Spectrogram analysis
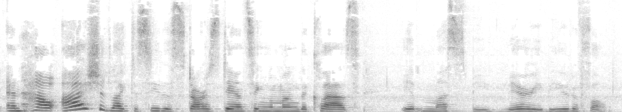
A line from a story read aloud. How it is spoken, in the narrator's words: sighed the little tree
